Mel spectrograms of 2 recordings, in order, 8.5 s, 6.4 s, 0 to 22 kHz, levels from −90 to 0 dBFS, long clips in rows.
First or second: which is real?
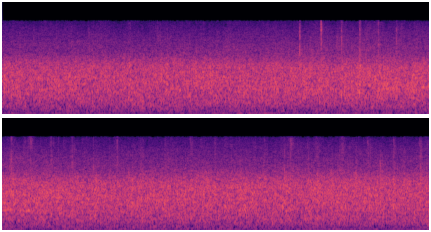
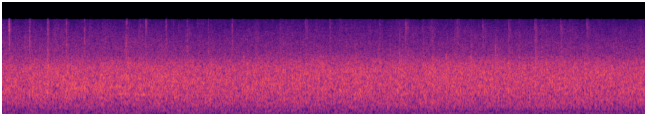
first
